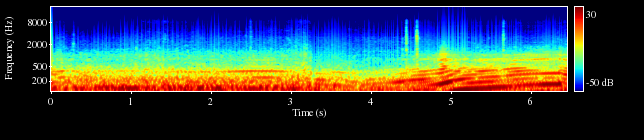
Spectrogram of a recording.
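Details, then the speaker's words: Nearly 400hp CT2 street car after a transmission fluid change; engine pulls hard with rising roar, quick dip at each upshift through 4th and 5th, no slip or flare; shifting crisp like new. "We got the trans fluid changed, and this bad boy shifting like it's brand new, crispy and everything."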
